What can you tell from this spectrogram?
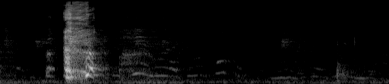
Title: loud Sneezes Africa.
